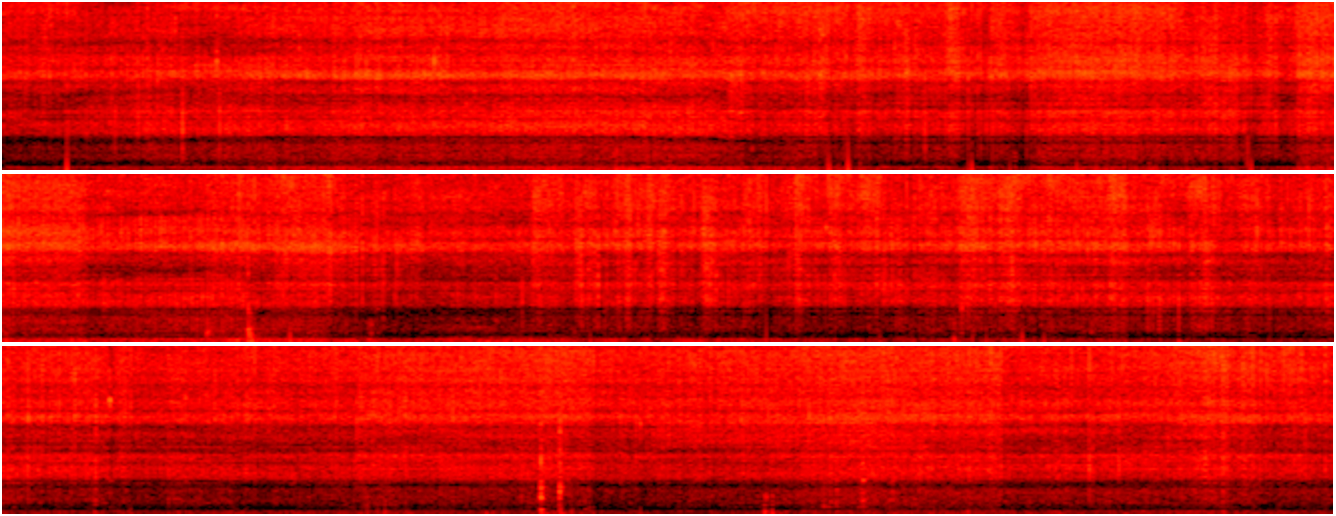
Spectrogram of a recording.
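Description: Shrimp and chopped vegetables frying with a steady sizzle in a miniature ceramic saucepan while being stirred, with a few faint clicks of the tiny utensil against the pan.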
